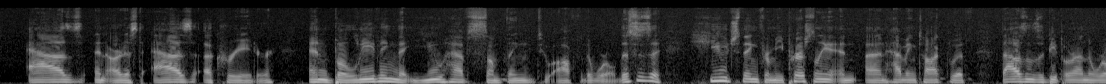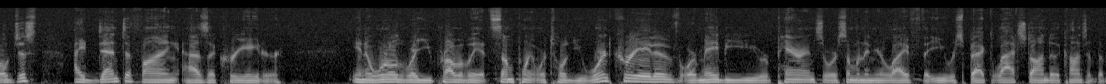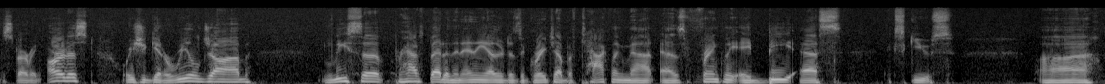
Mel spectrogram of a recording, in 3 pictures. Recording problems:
distortion; slight; 5% of the sound clipped
hiss; noticeable; throughout; 15 dB below the speech

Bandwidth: 14.5 kHz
